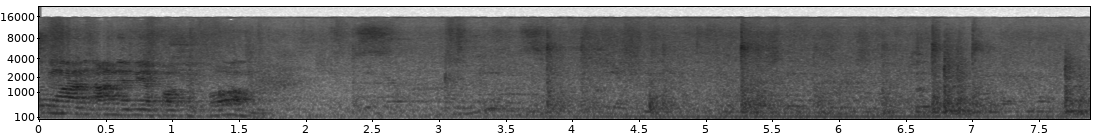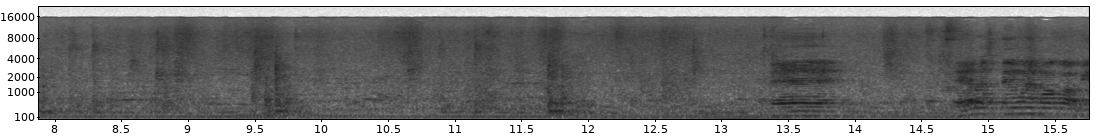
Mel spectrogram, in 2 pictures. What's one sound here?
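A man speaks to a small group in a room.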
